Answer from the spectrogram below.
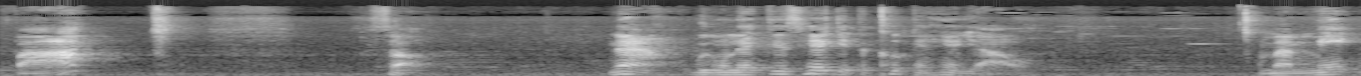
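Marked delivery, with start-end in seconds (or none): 0.1-0.4 "Pho" as "fuh?", tone climbing like a question; Vietnamese pho pronunciation. Shown as a demonstration. Vlogger quoting the nail technician, "Pho" as rising "fuh?". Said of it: "that's how they say it in that country".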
